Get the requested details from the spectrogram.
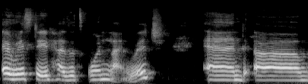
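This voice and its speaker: A woman speaks in a dark, mellow tone with a Marathi accent. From India, Mumbai (Maharashtra). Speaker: industrial designer and founder. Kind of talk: interview. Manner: hesitant with fillers and repetitions.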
